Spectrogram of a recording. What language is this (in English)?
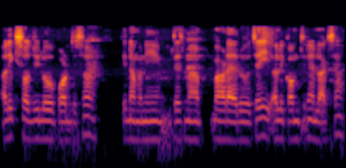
Nepali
